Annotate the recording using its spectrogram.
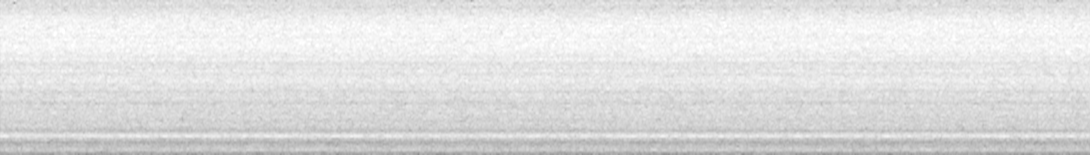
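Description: Electric air pump running steadily as it inflates a row of latex balloons: an even rushing hiss with a thin constant whine and no pops.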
